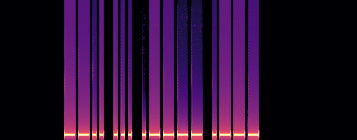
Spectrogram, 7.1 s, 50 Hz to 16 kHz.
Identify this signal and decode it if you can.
Morse code, heard as a keyed tone, about 17 wpm, 700 Hz. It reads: ZS1J
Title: DXCC-100 Call Signs - 4 Characters - 17wpm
